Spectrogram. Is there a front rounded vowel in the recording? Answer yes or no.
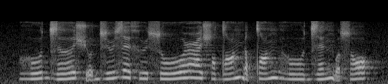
no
